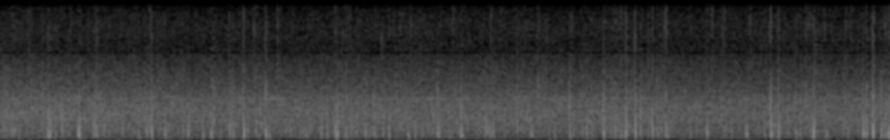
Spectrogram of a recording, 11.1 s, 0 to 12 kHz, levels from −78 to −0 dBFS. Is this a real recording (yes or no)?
yes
